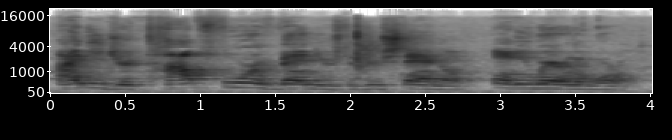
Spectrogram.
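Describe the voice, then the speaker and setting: A man's voice: on the high side, normal speed, over loud music. A man hosting an interview, asking upbeat, direct questions in casual chat. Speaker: interviewer, host. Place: theater. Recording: echoey, distant, noisy theater recording.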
